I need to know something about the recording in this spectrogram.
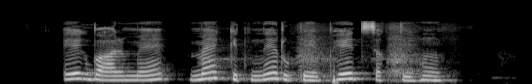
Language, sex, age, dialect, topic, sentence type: Hindi, female, 18-24, Hindustani Malvi Khadi Boli, banking, question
